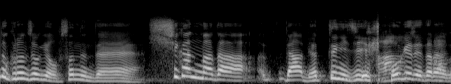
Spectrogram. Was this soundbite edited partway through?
no; 0 cuts

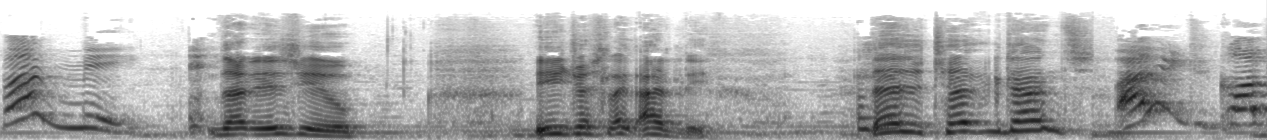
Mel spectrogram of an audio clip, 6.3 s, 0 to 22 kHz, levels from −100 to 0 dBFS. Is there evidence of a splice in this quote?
no; 0 cuts

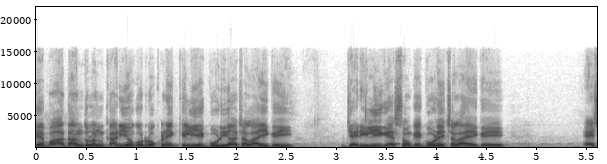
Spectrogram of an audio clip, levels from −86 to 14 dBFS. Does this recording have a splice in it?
no; 0 cuts

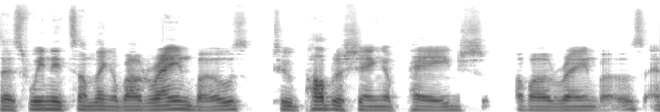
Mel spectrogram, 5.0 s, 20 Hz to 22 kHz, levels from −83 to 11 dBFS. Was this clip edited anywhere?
yes; 1 cut; at 1.9 s

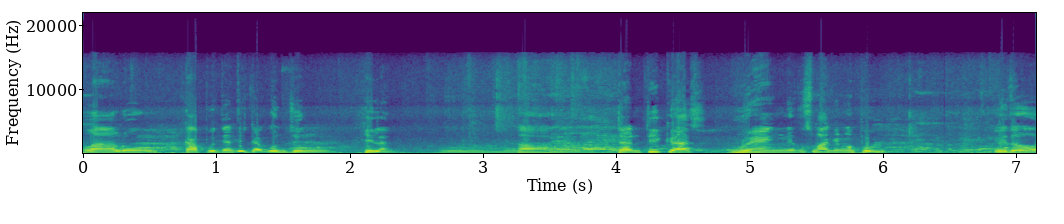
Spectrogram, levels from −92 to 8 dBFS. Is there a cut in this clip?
no; 0 cuts

